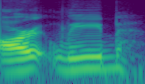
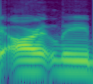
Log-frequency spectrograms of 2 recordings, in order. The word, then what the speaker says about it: Ortlieb: I showed the bags that I have they're art Le bags listen it I pronounced it artly because I went on their website and looked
